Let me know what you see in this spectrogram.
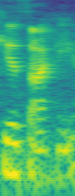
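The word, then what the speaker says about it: Kiyosaki: kosaki is how that is that how you pronounce it yes Robert kosaki uhu I know that he is like one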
